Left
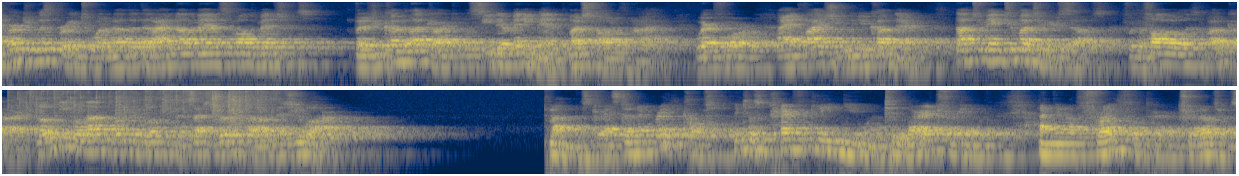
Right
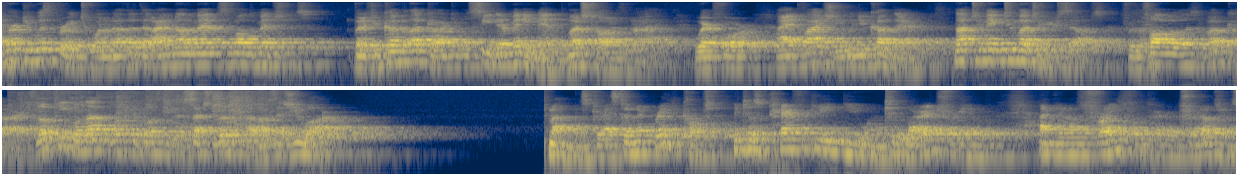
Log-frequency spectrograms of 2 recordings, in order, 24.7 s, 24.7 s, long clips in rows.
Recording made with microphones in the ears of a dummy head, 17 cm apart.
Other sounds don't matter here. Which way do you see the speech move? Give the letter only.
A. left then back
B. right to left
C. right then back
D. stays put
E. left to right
B.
